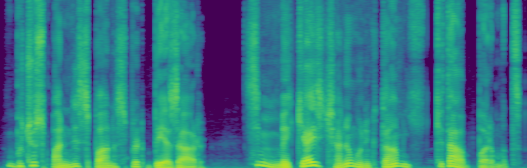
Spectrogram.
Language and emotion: Kashmiri, disgusted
